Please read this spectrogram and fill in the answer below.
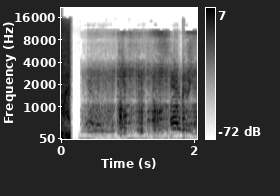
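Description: Heavy metal music cuts off sharply just after the start, and a thin, band-limited voice follows, sounding as if played through a radio or old TV speaker. A faint high steady tone sits over the voice.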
